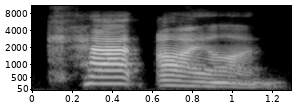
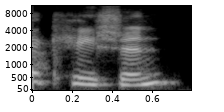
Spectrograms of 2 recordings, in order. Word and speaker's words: cation: that is a cation please say it correctly it is not occasion I know that that's how we would pronounce it like vacation I get that but in the context of chemistry it is a cat ion okay when the non-metals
